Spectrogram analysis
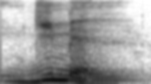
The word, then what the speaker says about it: Guimel: lettre G tout cou mais il s'appelle gu deux syllabes pour composer la seule lettre G on est obligé de dire Guimel don deux syllabes c'est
